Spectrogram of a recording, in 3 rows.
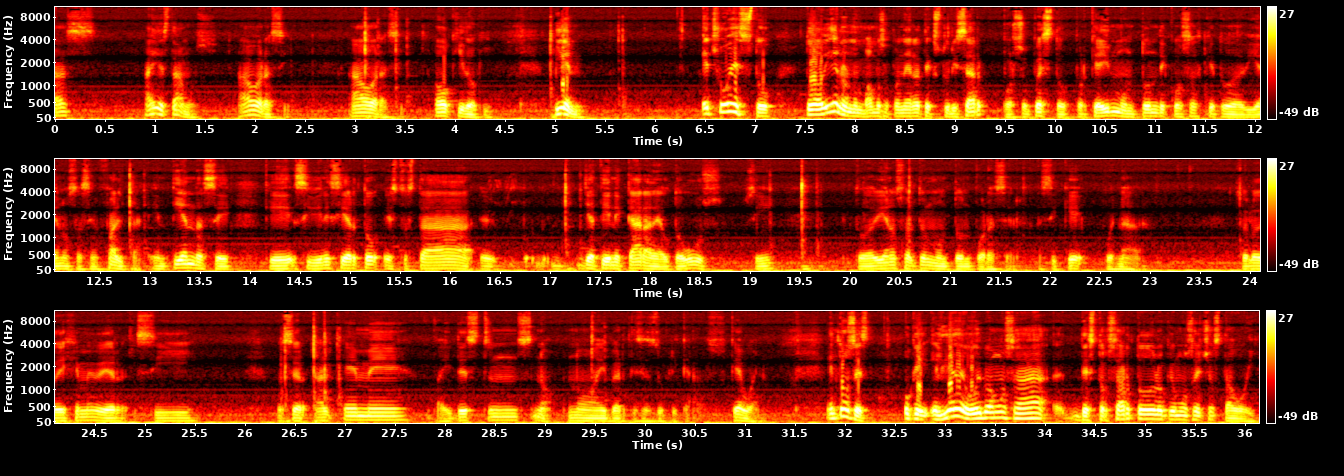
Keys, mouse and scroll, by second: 3.1 Tab, 3.7 middle click, 4.6-5.0 scroll up 2, 5.2 shift+middle click, 5.9-6.4 shift+scroll down 2, 6.4-7.4 middle drag, 11.0 scroll down 2, 11.9-12.4 scroll up 2, 12.8 Tab, 13.4 scroll down 2, 13.8-17.2 middle drag, 17.2 Tab, 17.5-18.2 scroll up 1, 18.2-18.5 scroll down 1, 18.7-19.5 scroll up 1, 19.5 1, 20.0 scroll up 1, 21.4 shift+click, 21.8 shift+middle click, 23.4 shift+click, 24.1 shift+scroll down 1, 26.7 alt+m, 27.8 click, 29.5 Tab, 30.2-31.8 middle drag, 31.8-32.1 scroll down 1, 32.2-33.4 middle drag, 33.6-33.9 scroll up 1, 34.1-34.5 scroll down 1, 34.5-36.1 middle drag.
